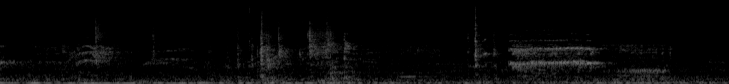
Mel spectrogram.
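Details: Nak G, a male pet cat born 19 May 2017, indoors at home waiting for his owner to return from work and play: rustling and clicks lead into one drawn-out, tonal, slightly falling meow lasting about a second.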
